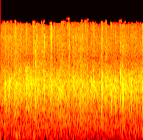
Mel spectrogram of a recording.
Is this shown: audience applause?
yes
